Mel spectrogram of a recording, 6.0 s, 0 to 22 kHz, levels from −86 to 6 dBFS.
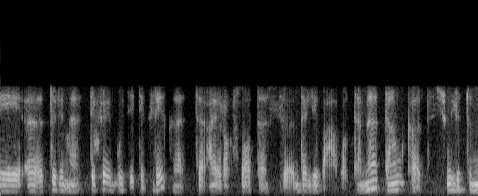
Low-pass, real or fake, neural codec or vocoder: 3.6 kHz; real; none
